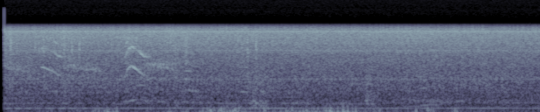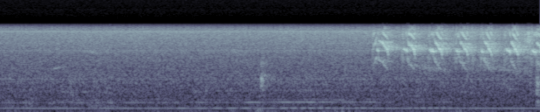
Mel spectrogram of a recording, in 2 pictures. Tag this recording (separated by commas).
Animal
